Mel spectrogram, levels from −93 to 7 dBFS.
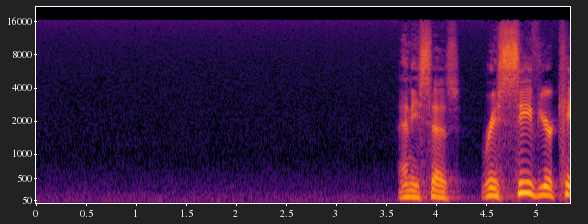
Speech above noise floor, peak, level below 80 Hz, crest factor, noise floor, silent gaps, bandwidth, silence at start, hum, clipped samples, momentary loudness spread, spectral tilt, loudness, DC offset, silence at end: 41 dB; 0 dBFS; -56 dBFS; 18 dB; -55 dBFS; none; 17 kHz; 3.65 s; none; under 0.1%; 13 LU; -4 dB/octave; -14 LUFS; under 0.1%; 0 s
